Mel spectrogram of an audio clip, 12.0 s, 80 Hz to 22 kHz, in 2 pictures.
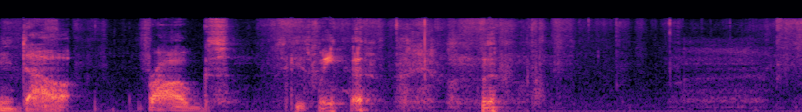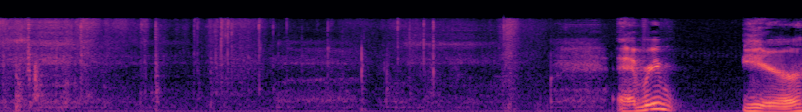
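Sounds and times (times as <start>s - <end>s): book pages turning: 2.0s - 5.1s, 5.7s - 10.0s.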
